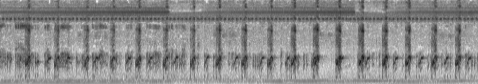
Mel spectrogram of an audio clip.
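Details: A female white-breasted waterhen gives a long series of hoarse, nasal 'wak' croaks, roughly two per second and fairly even in rhythm, over a thin steady high-pitched hum.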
